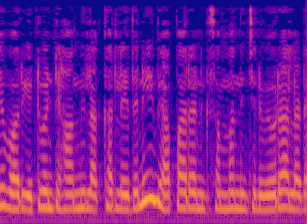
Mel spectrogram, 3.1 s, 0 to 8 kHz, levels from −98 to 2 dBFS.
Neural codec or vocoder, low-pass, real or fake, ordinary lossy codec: none; 7.2 kHz; real; none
